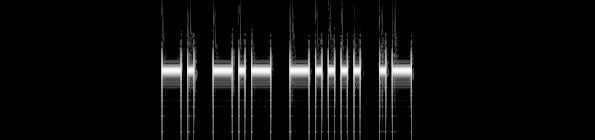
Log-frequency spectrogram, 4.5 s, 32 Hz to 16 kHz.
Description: Morse code, heard as a keyed tone, about 25 wpm, 700 Hz. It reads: NK6A
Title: NA SOTA Chaser Callsigns 25wpm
